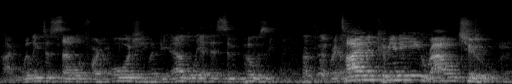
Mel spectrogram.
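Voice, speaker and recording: A man's voice: medium pitch, fast talker, fairly bright tone, reverberant, slight background noise, natural voice, rough recording. A man playing a petulant, lecherous starship captain in a parody sci-fi radio play, theatrical and childishly pleading. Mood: smug, dry.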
